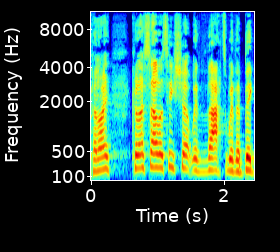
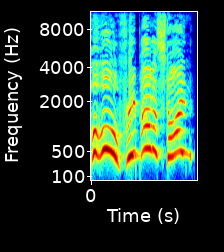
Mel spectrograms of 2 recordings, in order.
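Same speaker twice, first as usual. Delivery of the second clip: very high, loud, slow cartoon mouse voice; 9 dB louder than usual. Discussing whether they would get sued for it, doing the Mickey voice. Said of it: "if you tried to do the Mickey voice?".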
